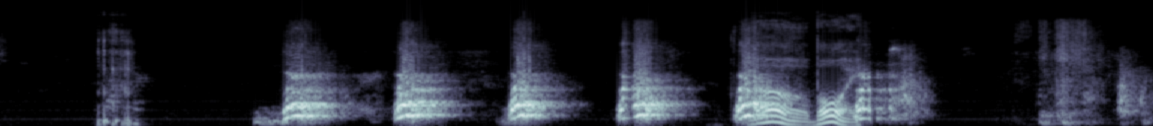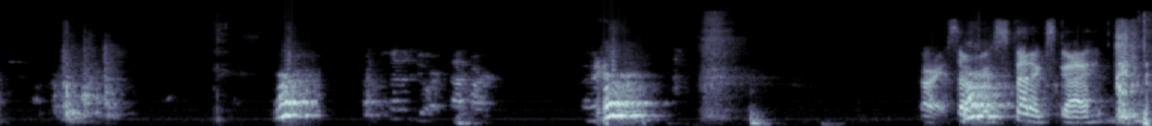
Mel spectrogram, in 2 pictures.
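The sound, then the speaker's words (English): A female dog barks repeatedly at a FedEx delivery person in short, loud bursts, a steady series of sharp woofs with brief pauses, while a person speaks briefly in between. “And now she won't stop because she has to get the last word in.”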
